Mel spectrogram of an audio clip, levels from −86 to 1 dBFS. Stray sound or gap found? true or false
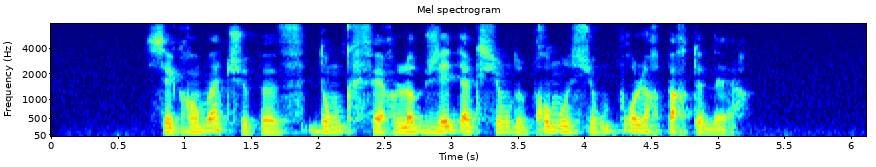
false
